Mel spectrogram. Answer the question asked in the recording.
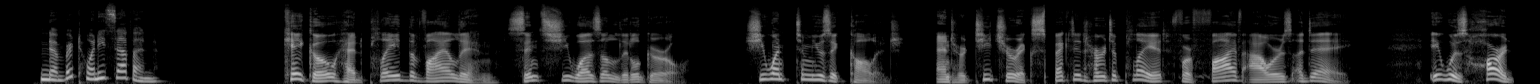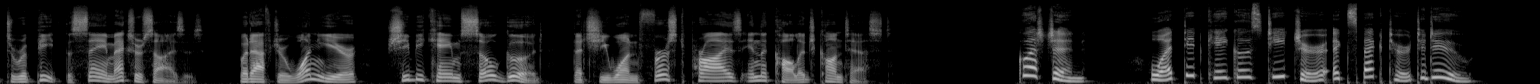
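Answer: Play the violin for 5 hours a day.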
